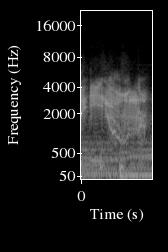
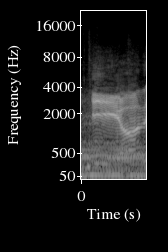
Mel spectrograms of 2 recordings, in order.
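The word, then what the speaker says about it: AEON: Tylko wymawia się Ion. Ion jak Igor, jasne.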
